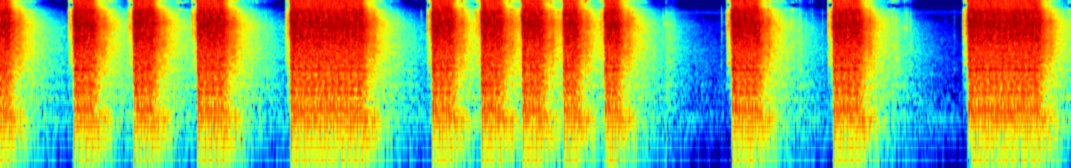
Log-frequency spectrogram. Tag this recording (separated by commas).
machine gun shooting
